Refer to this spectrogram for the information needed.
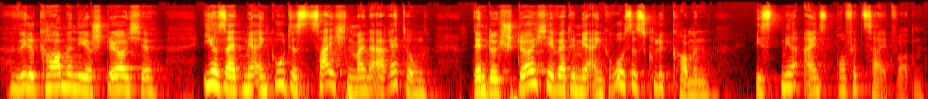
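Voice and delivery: high, loud joyful welcome; joyful cry. A narrator's reading. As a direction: cry out with relief. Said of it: "lautes Freudengeschrei".

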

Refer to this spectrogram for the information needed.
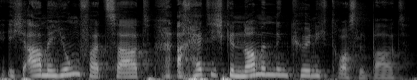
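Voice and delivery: lament. Acted. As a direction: mourn the lost king in a high voice. Klagende Prinzessin. (hohe, langsame Klage der Prinzessin)

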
